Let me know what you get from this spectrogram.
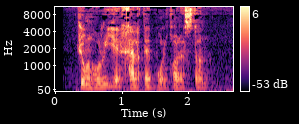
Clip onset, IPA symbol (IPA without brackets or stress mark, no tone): d͡ʒ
